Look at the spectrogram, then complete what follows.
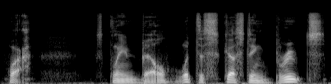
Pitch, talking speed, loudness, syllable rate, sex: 90 Hz, 110 wpm, -18 LUFS, 4.6 syllables/s, male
